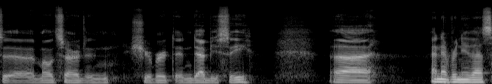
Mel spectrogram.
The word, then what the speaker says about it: Debussy: different genres classical it's Mozart and Schubert and Debussy I never knew that's how you pronounce de Busey and then in in rock obviously I mean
